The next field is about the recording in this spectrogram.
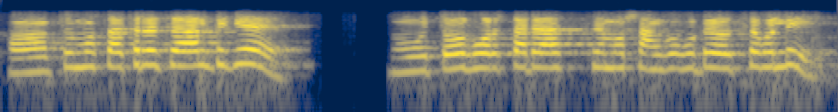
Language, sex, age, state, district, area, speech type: Odia, female, 30-45, Odisha, Boudh, rural, conversation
